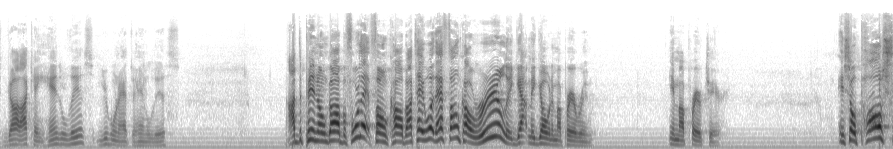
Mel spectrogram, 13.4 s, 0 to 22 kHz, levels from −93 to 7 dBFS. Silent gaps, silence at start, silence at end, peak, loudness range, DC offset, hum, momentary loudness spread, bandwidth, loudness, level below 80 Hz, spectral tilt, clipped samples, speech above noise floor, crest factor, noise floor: none; 0.15 s; 0 s; -4 dBFS; 18 LU; under 0.1%; none; 23 LU; 14.5 kHz; -20 LUFS; -60 dBFS; -4.5 dB/octave; under 0.1%; 37 dB; 20 dB; -58 dBFS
